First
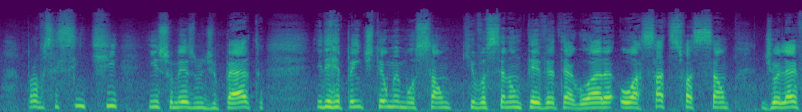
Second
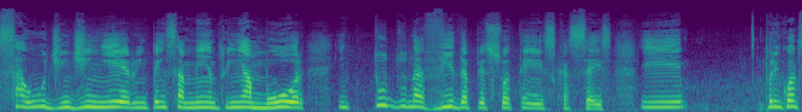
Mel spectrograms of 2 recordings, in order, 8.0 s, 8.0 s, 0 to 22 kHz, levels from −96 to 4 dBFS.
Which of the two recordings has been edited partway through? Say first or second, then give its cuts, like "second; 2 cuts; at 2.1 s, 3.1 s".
second; 1 cut; at 6.4 s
